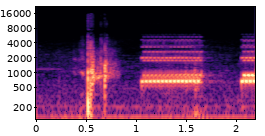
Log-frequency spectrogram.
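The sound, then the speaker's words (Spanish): A sharp click, then a telephone rings in steady electronic bursts, one long ring followed by the start of another after a short pause, clear with no talking. “A ver, un momentito, hermanos, que me llaman por teléfono.”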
